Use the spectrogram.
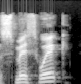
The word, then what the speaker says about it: Smithwick: The only place in the world where Smithwick is not pronounced Smithwick is in Ireland, where it came from, and there it's pronounced Smithwick, like Smithwick ale.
